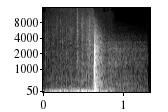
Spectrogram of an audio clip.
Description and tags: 13 cupboard rustledoor verb
taken from a random sampled tour of my kitchen with a microphone.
